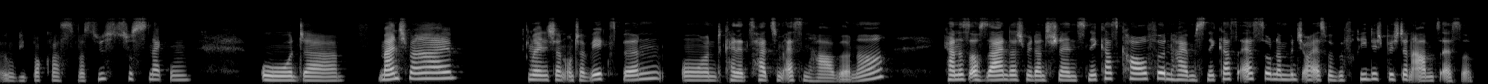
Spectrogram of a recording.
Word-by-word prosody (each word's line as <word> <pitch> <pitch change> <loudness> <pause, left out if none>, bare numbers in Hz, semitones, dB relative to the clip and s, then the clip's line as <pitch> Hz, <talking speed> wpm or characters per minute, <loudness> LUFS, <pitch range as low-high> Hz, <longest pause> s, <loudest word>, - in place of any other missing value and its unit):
irgendwie 175 0 -10
Bock, 185 +2 -10
was 180 -2 -10
was 175 0 -10
süß 260 +2 -8
zu 255 - -7
snacken. 225 -3 -5 0.7
Oder, 190 -2 +1 0.3
manchmal, 275 +4 +4 0.7
wenn 220 -2 +3
ich 210 - -1
dann 210 - -1
unterwegs 195 +5 0
bin 250 +7 0 0.2
und 190 -1 -2
keine 185 -3 +1
Zeit 195 +1 -1
zum 190 - -6
Essen 185 -2 -3
habe, 155 -2 -2
ne, 235 - 0 0.6
kann 220 -1 +5
es 230 - +1
auch 210 - +6
sein, 210 +2 +6
dass 215 -1 +1
ich 220 - -9
mir 210 - -1
dann 200 0 +1
schnell 200 0 +2
'n 195 - -5
Snickers 265 +7 -2
kaufe, 260 0 +3
'n 245 -4 +4
halben 210 -2 +1
Snickers 235 +6 -2
esse 260 +1 0
und 245 - -1
dann 225 -1 -2
bin 225 - -4
ich - - -2
auch - - 0
erst 210 - 0
mal 205 - -2
befriedigt, 240 +5 -5
bis 235 - -1
ich - - -6
dann 230 - 0
abends 180 +1 0
esse. - - -4
210 Hz, 200 wpm, -25 LUFS, 190-245 Hz, 0.7 s, auch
